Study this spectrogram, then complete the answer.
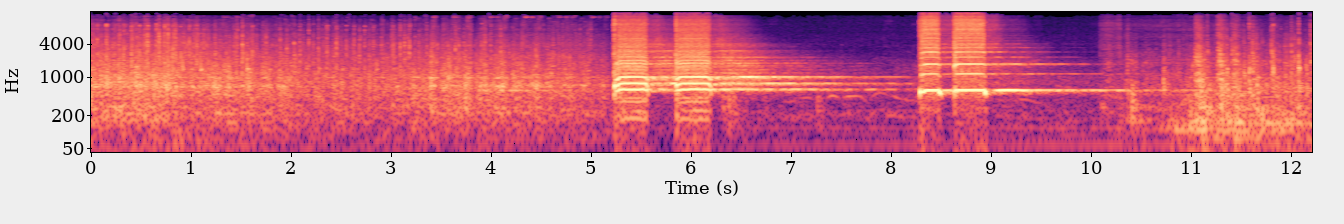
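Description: A steam-powered Lombard log hauler, an early 1900s tracked steam log hauler, sounds its steam whistle in two loud, harmonic blasts separated by a pause, each trailing off, over a continuous chugging, clattering engine.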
